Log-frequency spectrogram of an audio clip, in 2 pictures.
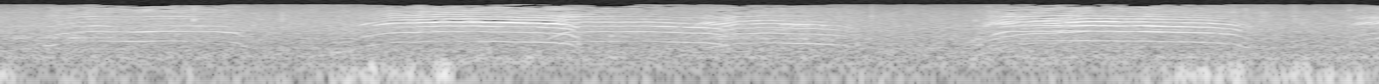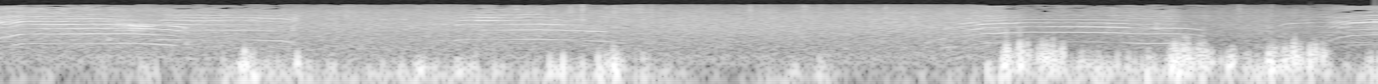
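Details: Hungry farm kittens with their mother outdoors on a windy day: thin, high, rising-falling meows repeated in quick succession over wind rumble, with handling or footstep noise toward the end.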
